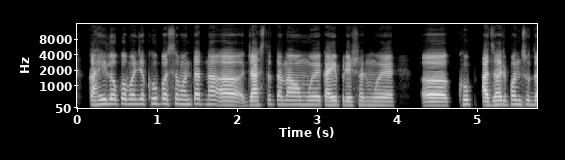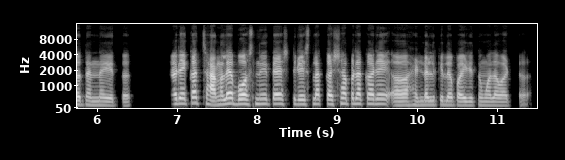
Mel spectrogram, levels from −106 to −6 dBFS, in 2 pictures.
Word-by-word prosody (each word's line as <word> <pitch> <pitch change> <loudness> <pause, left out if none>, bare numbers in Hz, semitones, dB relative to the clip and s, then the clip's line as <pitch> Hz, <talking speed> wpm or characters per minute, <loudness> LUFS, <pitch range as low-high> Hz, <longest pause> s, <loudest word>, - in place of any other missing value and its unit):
काही 190 +3 0
लोकं 210 0 -2
म्हणजे 205 0 -3
खूप 220 0 -4
असं 210 0 -3
म्हणतात 200 +2 0
ना, 195 0 0 0.3
अ, - - -4
जास्त 170 +3 +2
तणावामुळे, 180 -1 -1
काही 170 0 +3
प्रेशरमुळे 165 -1 -3 0.4
अ, 155 0 +5 0.2
खूप 190 -2 -4 0.2
आजारपणसुद्धा 180 +2 0
त्यांना 165 -2 -4
येतं. 150 -2 -4 0.6
तर 215 - +4
एका 235 +3 +4
चांगल्या 190 -1 +5
बॉसने 210 0 +2
त्या 210 0 +5
स्ट्रेसला 195 0 -2
कशाप्रकारे 215 +1 +1
अ, 160 -2 0
हँडल 165 0 -2
केलं 170 -1 -1
पाहिजे, 155 -1 0
तुम्हाला 155 -1 -4
वाटतं? 150 0 -7
180 Hz, 155 wpm, -27 LUFS, 165-210 Hz, 0.6 s, अ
